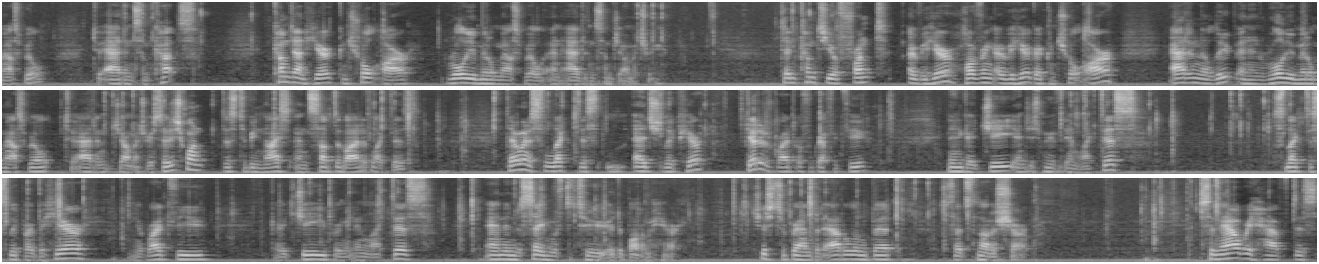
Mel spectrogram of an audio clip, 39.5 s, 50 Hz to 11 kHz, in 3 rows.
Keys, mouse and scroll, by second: 1.5 click, 1.8 scroll down 1, 2.0-6.6 middle drag, 2.5 scroll up 1, 3.6 ctrl+r, 6.6 click, 7.1-14.5 middle drag, 7.9 scroll down 1, 8.0-10.7 shift+scroll up 2, 10.7 ctrl+r, 14.5 click, 14.6 scroll down 1, 14.8-18.6 middle drag, 15.3-15.9 scroll up 1, 17.3-17.6 scroll up 1, 17.6 alt+a, 18.6 alt+shift+click, 19.9-24.0 middle drag, 20.8 KP_3, 22.1-22.8 scroll up 2, 22.8 g, 24.0 click, 24.3-25.5 middle drag, 24.7 alt+a, 25.5 click, 25.8-26.6 middle drag, 26.6 ctrl+shift+click, 27.4 KP_3, 28.0-28.5 scroll up 1, 28.5 g, 29.4 click, 29.5-29.8 scroll down 1, 29.8-31.4 shift+middle drag, 30.6 scroll up 1, 30.8 alt+a, 31.4 alt+shift+click, 32.3 KP_3, 32.9-33.2 scroll up 1, 33.2 g, 34.3 shift+click, 34.5-35.5 middle drag, 35.0 alt+a, 35.5 alt+shift+click, 36.2 KP_1, 37.8 KP_3, 38.1 scroll down 1, 38.3 Tab, 38.6-39.4 middle drag.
